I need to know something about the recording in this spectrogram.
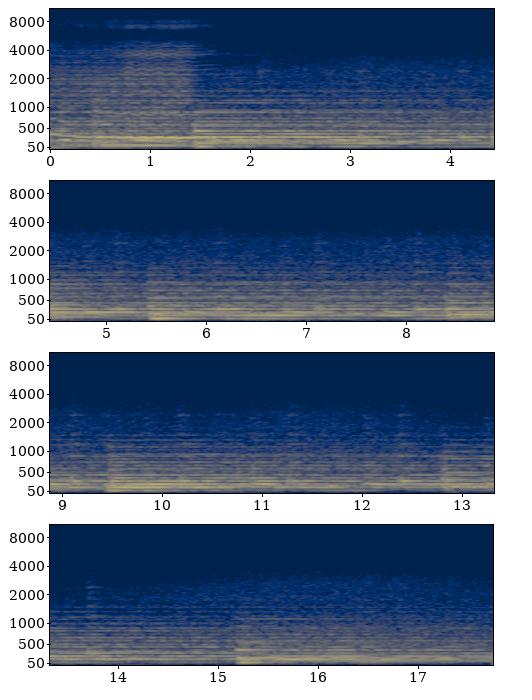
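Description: A worship song plays steadily and fairly loud throughout, with a full, sustained band sound and no talking over it.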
